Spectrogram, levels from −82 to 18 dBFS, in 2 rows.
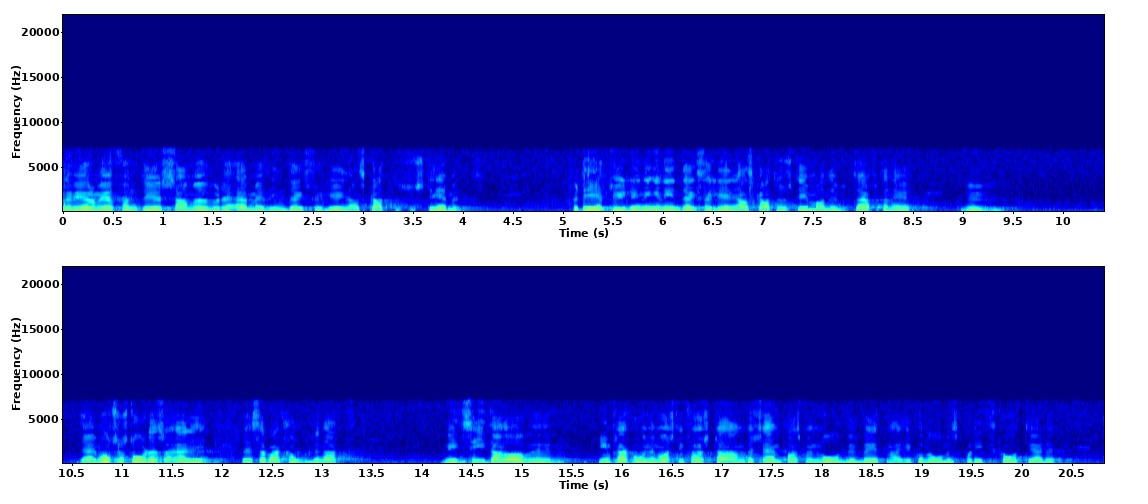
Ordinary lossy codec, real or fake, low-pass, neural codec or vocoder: MP3, 64 kbps; real; 7.2 kHz; none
